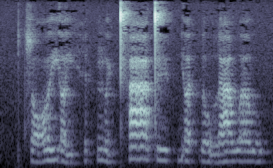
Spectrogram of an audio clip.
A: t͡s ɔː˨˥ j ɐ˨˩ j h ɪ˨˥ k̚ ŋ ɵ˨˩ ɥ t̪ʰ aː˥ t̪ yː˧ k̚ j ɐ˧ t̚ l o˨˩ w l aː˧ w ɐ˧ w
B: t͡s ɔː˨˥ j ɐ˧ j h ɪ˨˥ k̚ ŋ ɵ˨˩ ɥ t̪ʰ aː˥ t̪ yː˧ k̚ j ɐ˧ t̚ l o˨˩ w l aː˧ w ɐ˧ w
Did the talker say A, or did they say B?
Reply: A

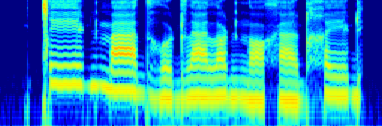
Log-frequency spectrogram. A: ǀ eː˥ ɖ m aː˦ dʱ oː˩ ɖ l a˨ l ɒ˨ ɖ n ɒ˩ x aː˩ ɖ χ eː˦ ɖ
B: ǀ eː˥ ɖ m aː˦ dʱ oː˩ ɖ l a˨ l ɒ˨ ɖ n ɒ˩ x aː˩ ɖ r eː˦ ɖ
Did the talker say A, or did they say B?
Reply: A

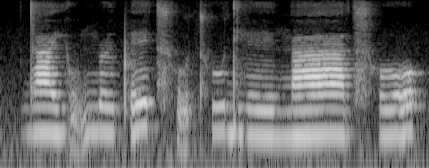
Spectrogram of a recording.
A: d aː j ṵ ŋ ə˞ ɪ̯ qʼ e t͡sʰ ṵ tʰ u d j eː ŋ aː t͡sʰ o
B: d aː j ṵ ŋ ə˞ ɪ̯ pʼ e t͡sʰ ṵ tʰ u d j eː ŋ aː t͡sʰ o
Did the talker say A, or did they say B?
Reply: B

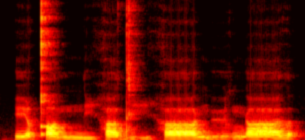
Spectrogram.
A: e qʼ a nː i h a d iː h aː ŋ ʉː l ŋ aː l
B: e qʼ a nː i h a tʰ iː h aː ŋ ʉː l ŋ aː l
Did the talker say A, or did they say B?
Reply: A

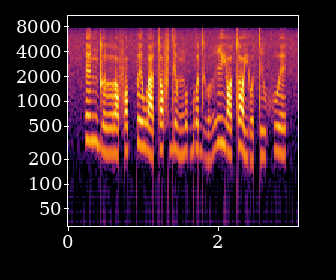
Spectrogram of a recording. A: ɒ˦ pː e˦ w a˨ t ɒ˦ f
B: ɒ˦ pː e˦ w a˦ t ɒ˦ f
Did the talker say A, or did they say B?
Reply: A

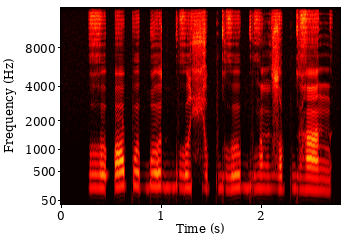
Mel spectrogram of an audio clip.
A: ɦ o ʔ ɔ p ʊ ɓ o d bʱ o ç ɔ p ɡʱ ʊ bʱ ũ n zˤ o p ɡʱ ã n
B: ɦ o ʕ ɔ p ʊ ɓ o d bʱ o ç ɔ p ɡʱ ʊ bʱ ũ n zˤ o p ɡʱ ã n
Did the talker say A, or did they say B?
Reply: A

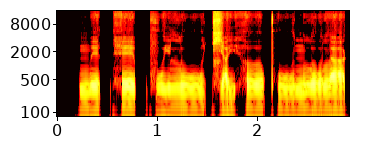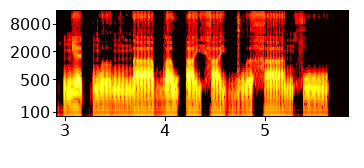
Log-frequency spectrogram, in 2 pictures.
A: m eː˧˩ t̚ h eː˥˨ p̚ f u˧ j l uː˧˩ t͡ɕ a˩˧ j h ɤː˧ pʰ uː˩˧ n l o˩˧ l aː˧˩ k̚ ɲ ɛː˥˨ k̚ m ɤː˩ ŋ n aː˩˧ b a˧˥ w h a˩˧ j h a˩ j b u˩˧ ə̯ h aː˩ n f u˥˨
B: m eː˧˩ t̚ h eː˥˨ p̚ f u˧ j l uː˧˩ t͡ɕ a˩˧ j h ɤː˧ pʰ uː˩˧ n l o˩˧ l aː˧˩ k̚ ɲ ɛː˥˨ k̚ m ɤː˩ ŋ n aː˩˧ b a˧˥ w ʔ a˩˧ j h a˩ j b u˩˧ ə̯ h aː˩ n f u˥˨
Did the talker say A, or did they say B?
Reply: B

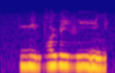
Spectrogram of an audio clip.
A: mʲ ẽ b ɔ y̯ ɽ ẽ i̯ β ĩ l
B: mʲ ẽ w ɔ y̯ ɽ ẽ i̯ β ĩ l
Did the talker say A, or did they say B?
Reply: A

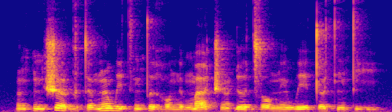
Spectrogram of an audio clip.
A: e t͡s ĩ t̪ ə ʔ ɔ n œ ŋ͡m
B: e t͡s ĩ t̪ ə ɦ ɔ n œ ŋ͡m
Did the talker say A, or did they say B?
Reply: B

